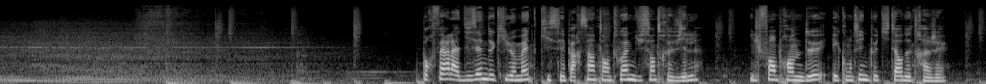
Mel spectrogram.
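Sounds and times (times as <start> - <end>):
heavy bus engine rumbling on a street: 0.0 - 7.0
bus air brakes hissing: 1.0 - 4.0
speech: 4.2 - 9.6.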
